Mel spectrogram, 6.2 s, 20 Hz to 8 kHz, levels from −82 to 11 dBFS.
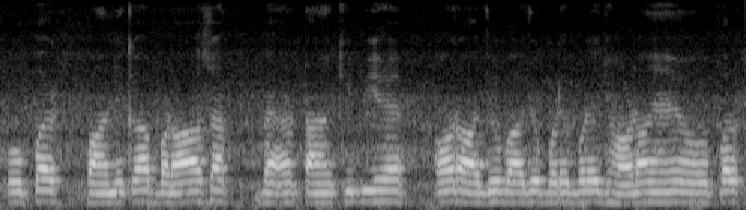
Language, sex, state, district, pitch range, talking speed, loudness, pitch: Hindi, male, Haryana, Rohtak, 140-150 Hz, 165 wpm, -14 LUFS, 145 Hz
